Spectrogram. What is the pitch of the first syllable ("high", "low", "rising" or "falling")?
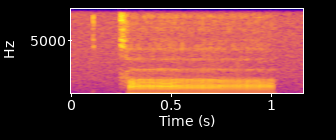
falling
